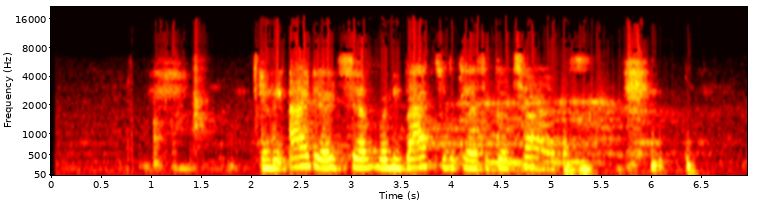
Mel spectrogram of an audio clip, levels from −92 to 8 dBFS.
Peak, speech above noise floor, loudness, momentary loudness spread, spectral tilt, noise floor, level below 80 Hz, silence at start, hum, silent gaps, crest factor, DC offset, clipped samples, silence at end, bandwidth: 0 dBFS; 37 dB; -14 LUFS; 15 LU; -5 dB/octave; -50 dBFS; -44 dBFS; 0.95 s; none; none; 14 dB; under 0.1%; under 0.1%; 0.5 s; 14.5 kHz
